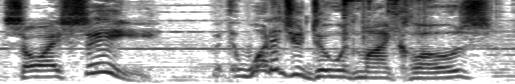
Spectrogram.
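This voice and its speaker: An actor playing an irritable, hungover husband in a suspense drama, sarcastic, bewildered and exasperated. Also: male voice, high voice, very animated, measured pace, a bit bright, soft background music, heavily acted. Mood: annoyed.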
